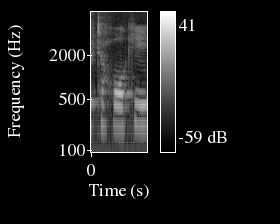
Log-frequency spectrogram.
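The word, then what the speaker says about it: Tucholke: midnight by April Genevie to hulkki that's how the Audi book pronounces her last name so I'm just going to go with it this book was weird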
